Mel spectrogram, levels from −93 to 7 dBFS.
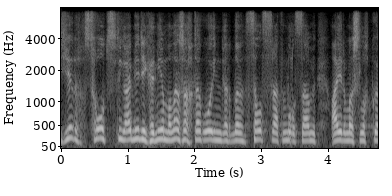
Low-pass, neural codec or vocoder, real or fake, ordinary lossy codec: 7.2 kHz; codec, 16 kHz in and 24 kHz out, 0.8 kbps, FocalCodec, streaming, 65536 codes; fake; none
